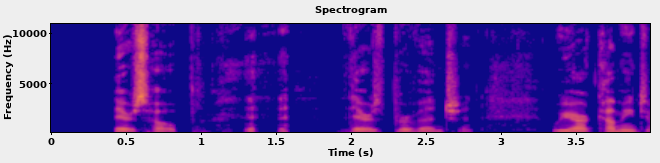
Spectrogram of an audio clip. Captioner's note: laughs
